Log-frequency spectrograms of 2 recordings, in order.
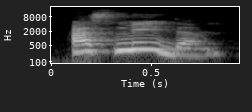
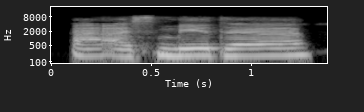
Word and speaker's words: Asmide: How do you pronounce it? Asmide? Asmide. Asmide.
